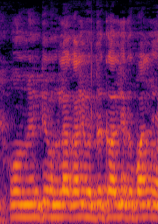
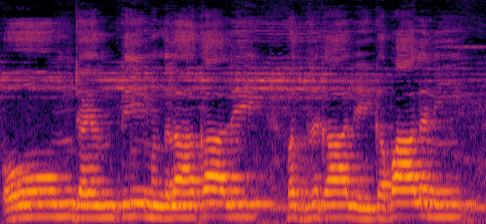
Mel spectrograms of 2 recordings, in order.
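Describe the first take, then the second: First: Fast, gabbled Om Jayanti Mangla Kali; rushed recitation. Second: Slow, even Om Jayanti Mangla Kali; measured recitation. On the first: Teacher showing the wrong way: rushed. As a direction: race through the mantra. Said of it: "ऐसे नहीं". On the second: Teacher showing the right way: measured pace. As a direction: recite at a steady unhurried pace. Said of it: "अति शीघ्रम पाठ नहीं करना चाहिए". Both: Shown as a demonstration.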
